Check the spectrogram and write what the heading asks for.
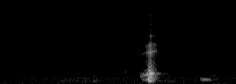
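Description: A pause with a faint steady hum, broken about one and a half seconds in by a single short vocal sound from the man speaking.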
